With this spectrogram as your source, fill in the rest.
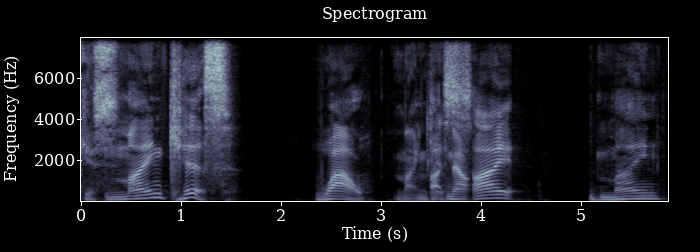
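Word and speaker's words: Meintjes: africa love your show the pronunciation is louis meinkiss mind kiss wow minecraft now i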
